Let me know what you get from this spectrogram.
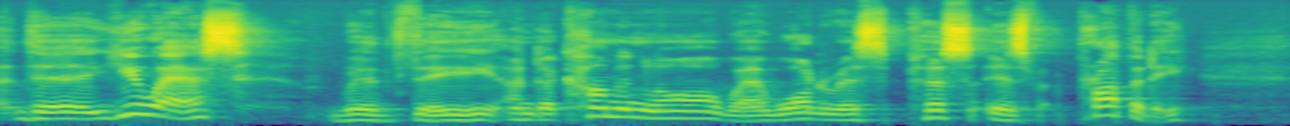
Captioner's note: none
